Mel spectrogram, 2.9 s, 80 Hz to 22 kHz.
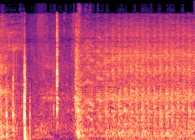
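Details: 2001 GMC Sierra with crank-no-start: a few sharp taps on the fuel tank, then the engine catches and settles into a steady idle; starts only after tapping, pointing to a sticking fuel pump.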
